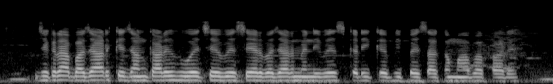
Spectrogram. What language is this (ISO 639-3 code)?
mai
